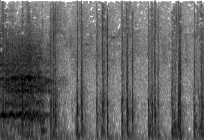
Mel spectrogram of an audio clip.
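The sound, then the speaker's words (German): A horse gives a loud whinny at the start, then quick clip-clop hoofbeats follow as horses gallop in a race, an uneven, rapid run of sharp hoof strikes. “Los, Galopp, um die Wette.”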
